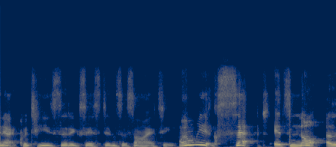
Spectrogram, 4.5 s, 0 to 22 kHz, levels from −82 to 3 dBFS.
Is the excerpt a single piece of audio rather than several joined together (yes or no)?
no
